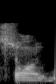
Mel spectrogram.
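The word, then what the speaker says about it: Shaun: I'm on Twitter at Sean Woodley. It's spelled S-H-A-U-N-W-O-O-D-L-Y.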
